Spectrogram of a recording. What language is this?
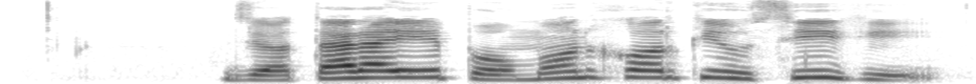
Pashto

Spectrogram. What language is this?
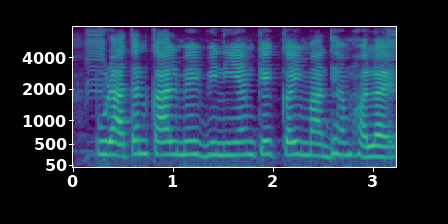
Magahi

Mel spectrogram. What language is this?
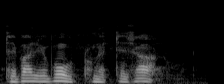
Finnish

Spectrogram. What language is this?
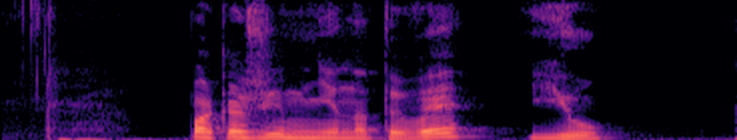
Russian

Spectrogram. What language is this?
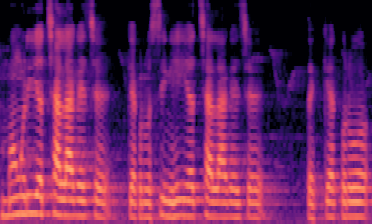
Maithili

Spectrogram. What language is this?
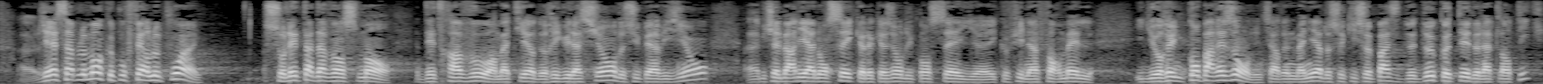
French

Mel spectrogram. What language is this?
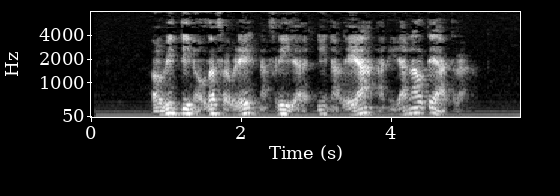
Catalan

